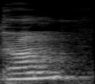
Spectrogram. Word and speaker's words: thumb: THUMB, थम, तो इसमें हम थम बोलते हैं, थम, B साइलेंट हो जाता है।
